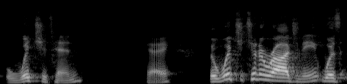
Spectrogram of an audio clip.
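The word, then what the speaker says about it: Ouachita: uh the witchin arogy yes that's how you spell that that's how you pronounce that I should say witchin okay the witchin orogy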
